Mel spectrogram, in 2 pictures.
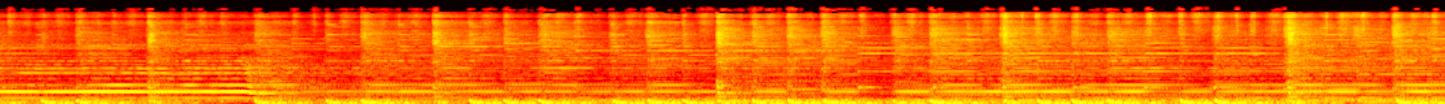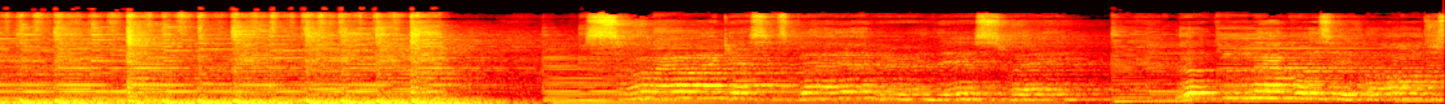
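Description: Live acoustic band performance: two acoustic guitars strummed with a cajon beat and singing. About three-quarters of the way through, the full strumming and beat drop away to quieter, sparser guitar notes.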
